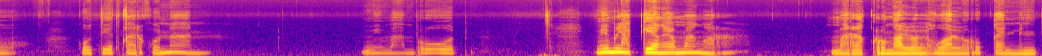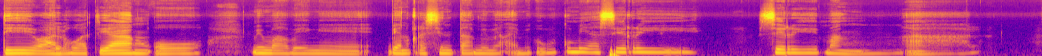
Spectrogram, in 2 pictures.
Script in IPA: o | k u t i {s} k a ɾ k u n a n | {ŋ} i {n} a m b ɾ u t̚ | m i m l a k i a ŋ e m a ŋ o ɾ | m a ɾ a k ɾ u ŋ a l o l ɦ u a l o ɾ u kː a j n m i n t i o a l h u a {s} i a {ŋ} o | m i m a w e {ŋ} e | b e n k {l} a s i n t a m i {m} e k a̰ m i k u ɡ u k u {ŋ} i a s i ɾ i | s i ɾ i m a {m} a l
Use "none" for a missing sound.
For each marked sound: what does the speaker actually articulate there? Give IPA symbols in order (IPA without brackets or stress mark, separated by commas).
t, m, m, t, ŋ, ŋ, ɾ, m, m, ŋ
